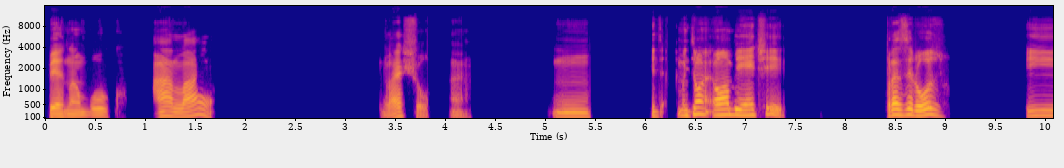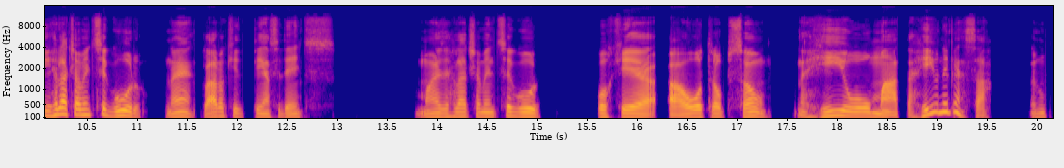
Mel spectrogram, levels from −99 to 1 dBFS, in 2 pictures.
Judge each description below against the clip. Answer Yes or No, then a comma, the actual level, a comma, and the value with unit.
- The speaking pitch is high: No, low, 130 Hz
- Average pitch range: No, wide, 7.0 semitones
